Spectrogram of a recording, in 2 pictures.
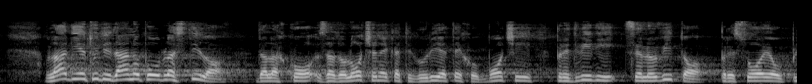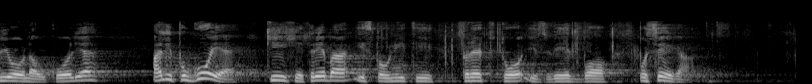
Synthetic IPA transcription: wlaːd̪ijɛt̪uːd̪id̪aːnɔpɔːblast̪ilɔd̪alaxkoːzad̪ɔloːt͡ʃɛnɛkat̪ɛɡɔɾiːjɛt̪eːxɔbmoːt͡ʃi | pɾɛd̪ʋid̪it̪sɛlɔʋit̪ɔpɾɛsoːjɔuwpliʋɔwnaɔkoːljɛ | aːlipɔɡoːjɛkijixjɛt̪ɾeːbaispɔwnit̪ipɾɛt̪ːoːʔizʋeːd̪bɔpɔseːɡa̰

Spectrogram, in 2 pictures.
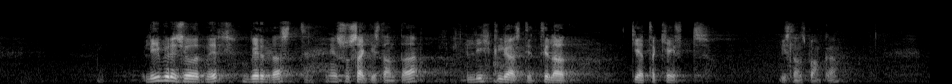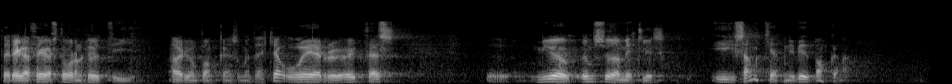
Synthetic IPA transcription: liːvʏɾʏsjoːwðat̪nɪɾ̥vɪɾðast̪ejnsɔsaːcɪst̪ant̪alihklɛɣast̪ɪt̪ʰɪlað | cɛːt̪acʰejft̪ | ist̪anspawŋka | θaɾeːɣaθɛːɣaɾ̥st̪oːwɾanlʏːt̪i | aːɾjɔnpawŋ̥kaensɔmɛnt̪ʰɛhcaʔɔɣɛɾʏœːɥkθɛs | mjœːɣʏmsvœɣamɪhklɪɾ | isamcʰɛhpnɪvɪðpawŋ̥kana̰

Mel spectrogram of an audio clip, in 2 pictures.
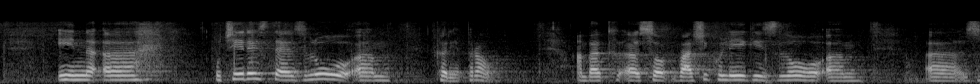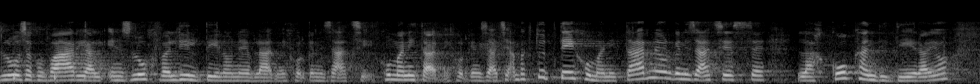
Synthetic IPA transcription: inə | ut͡ʃeːɾajst̪ɛzloə | kaɾjɛpɾaw | a̰mpaksɔʋaːʃikɔleːɡizloə | zlozaɡɔʋaːɾjalinzloxʋalild̪eːlɔnɛwlaːd̪nixɔɾɡanizaːt̪sḭjxumanit̪a̰ːɾnixɔɾɡanizaːt̪ija̰mpakt̪ut̪ːexumanit̪aːɾnɛɔɾɡanizaːt̪sijɛsɛ | laxkokand̪id̪iːɾajɔ

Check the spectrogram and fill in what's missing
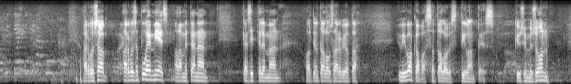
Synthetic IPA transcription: ɑrʋosɑɑrʋosɑpuhemːiesɑlɑmːet̪ænæːn | kæsit̪ːelemæːn | ʋɑlt̪iont̪ɑlousɑrʋiot̪ɑ | hyʋiʋɑkɑʋɑsːɑt̪ɑloudesːɑ̥t̪ilɑnt̪eːsːɑ̥kysymyson

